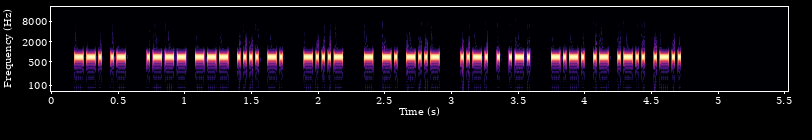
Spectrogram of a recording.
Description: Morse code, heard as a keyed tone, about 53 wpm, 700 Hz. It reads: GA JOHN <BT> TNX FER CALL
